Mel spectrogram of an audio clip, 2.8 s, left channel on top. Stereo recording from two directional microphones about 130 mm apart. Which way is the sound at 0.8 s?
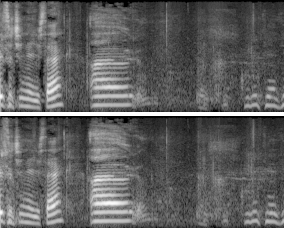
35° right (ahead or behind).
